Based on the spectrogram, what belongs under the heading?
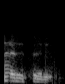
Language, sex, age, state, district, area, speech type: Kannada, male, 60+, Karnataka, Bellary, rural, conversation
